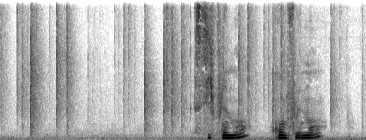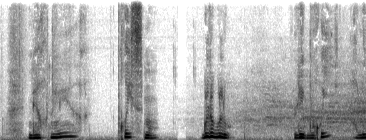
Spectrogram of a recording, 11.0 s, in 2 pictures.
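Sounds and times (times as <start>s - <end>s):
freshly baked bread crust crackling: 0.0s - 8.1s
speech: 3.0s - 4.9s, 5.9s - 7.9s, 8.5s - 9.0s, 9.9s - 10.9s
laughter: 8.9s - 10.9s.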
